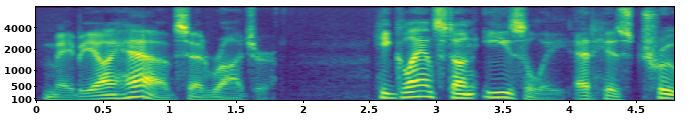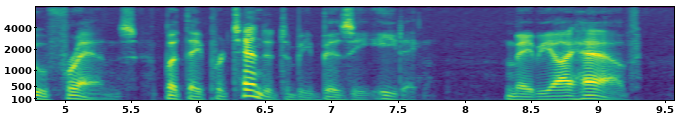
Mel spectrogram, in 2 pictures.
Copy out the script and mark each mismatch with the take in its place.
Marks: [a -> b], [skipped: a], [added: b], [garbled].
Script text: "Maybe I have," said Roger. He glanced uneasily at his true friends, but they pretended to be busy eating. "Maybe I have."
"Maybe I have," said Roger. He glanced uneasily at his true friends, but they pretended to be busy eating. "Maybe I have."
